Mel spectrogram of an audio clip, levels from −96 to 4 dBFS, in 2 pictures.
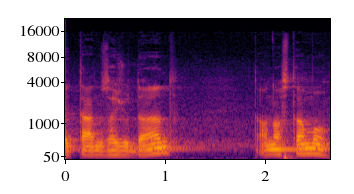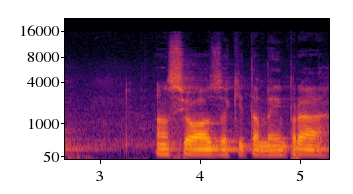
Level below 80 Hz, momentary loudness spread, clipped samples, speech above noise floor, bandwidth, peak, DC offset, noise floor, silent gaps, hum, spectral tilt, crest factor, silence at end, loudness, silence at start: -54 dBFS; 10 LU; under 0.1%; 28 dB; 14.5 kHz; -6 dBFS; under 0.1%; -50 dBFS; none; none; -6 dB/octave; 18 dB; 0 s; -23 LUFS; 0 s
